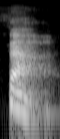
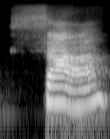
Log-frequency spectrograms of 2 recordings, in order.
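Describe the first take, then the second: First: The letter begins with a soft th sound. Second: The letter begins with a hissing s sound. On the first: The speaker calls it right. "the Arabic tha" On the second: The speaker calls it wrong. "the Urdu sa"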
